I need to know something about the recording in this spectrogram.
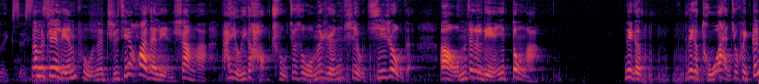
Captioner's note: speaking Mandarin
